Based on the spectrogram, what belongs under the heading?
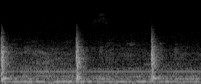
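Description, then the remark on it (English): Three sharp, evenly spaced clacks ring out about three-quarters of a second apart, each a hard wooden knock, over a low steady hum with no voices. “I was almost at the bottom when I heard the next triple clack right on time.”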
